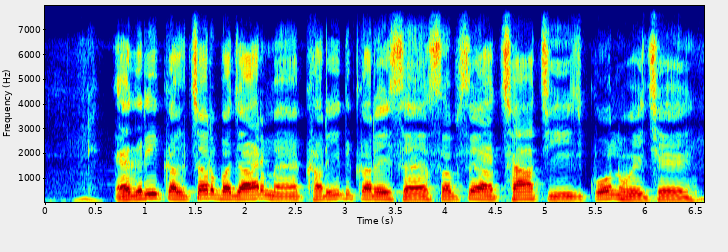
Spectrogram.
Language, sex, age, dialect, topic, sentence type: Maithili, male, 25-30, Bajjika, agriculture, question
